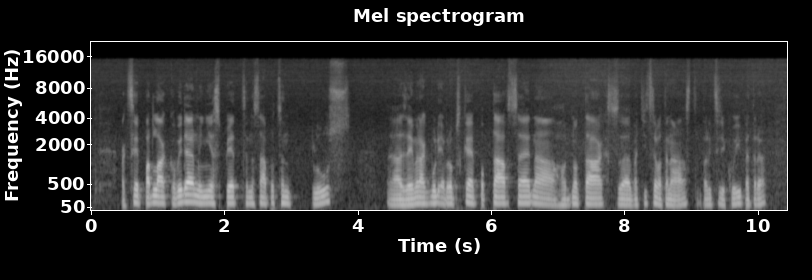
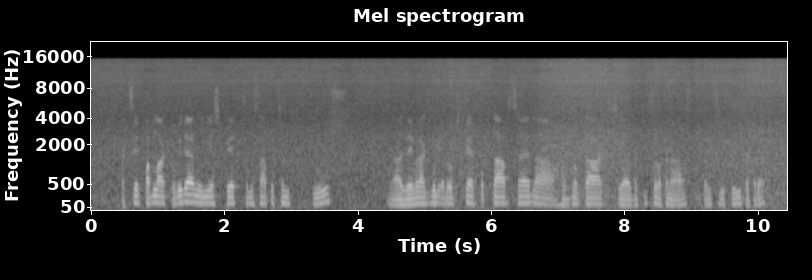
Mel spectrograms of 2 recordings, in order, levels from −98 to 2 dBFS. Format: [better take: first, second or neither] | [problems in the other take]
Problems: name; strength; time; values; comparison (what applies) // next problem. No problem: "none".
first | hiss; loud; throughout; 2 dB below the speech; faint in the first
